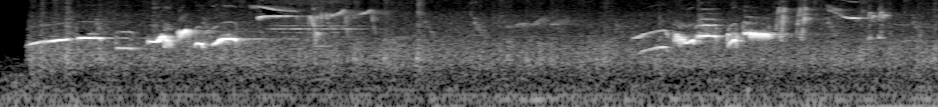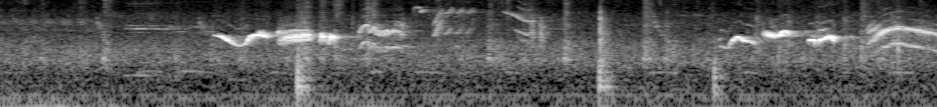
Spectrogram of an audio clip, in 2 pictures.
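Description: Bird chirping in four short bursts of quick twittering calls, about four seconds apart, over a steady hiss, with a few faint clicks in between.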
